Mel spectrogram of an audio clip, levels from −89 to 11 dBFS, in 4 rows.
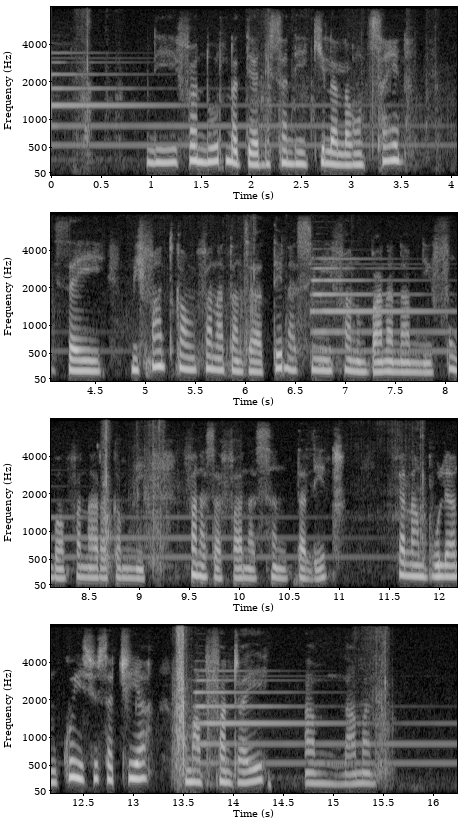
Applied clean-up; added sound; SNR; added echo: none; Scissors + Percussion; 12 dB; none.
